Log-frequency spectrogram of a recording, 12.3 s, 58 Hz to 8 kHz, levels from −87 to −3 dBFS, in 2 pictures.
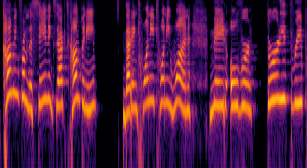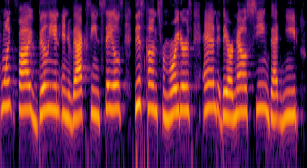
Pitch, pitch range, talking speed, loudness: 335 Hz, 300-370 Hz, 130 wpm, -23 LUFS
